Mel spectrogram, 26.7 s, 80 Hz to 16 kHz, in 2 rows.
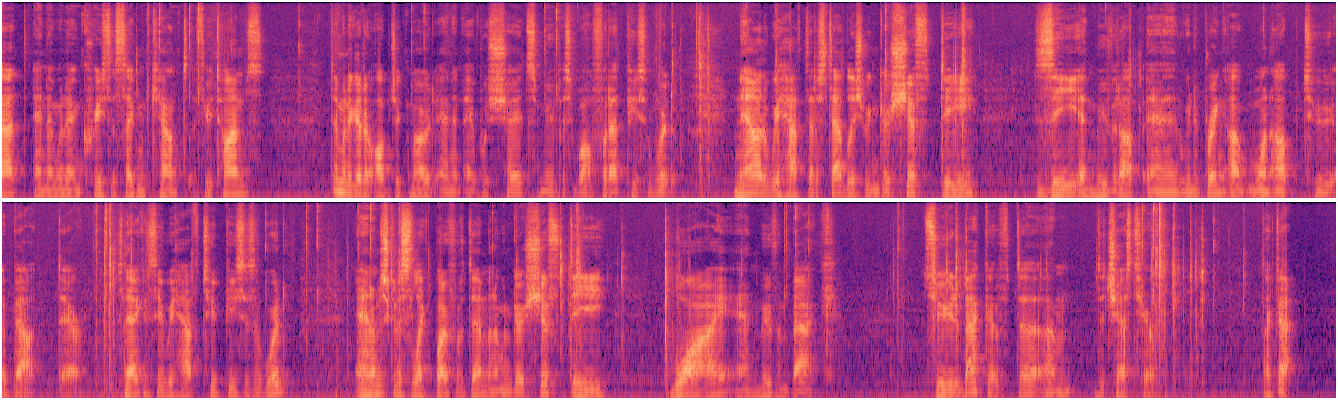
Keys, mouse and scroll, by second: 2.1 scroll down 2, 2.1-3.9 middle drag, 3.9-7.8 drag, 5.7-6.6 scroll down 1, 6.8 KP_1, 7.4 scroll up 1, 7.8-9.3 shift+middle drag, 9.2 shift+d, 14.2 shift+click, 14.4 scroll down 1, 14.5 alt+a, 14.9-16.3 middle drag, 15.8-16.3 scroll up 2, 16.3 click, 16.7 shift+click, 17.3-19.8 middle drag, 18.8 shift+d, 21.1 click, 21.2-22.2 middle drag, 22.2-22.5 scroll up 2, 22.5 g, 24.3 middle click, 24.7 shift+click, 25.0 alt+a, 25.1 alt+scroll down 1, 25.3-26.6 middle drag.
